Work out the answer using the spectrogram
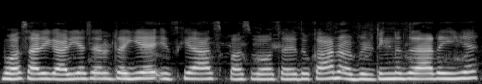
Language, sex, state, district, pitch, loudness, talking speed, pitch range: Hindi, female, Bihar, Vaishali, 255 Hz, -13 LUFS, 210 wpm, 250-265 Hz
